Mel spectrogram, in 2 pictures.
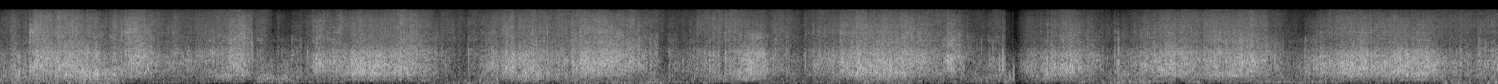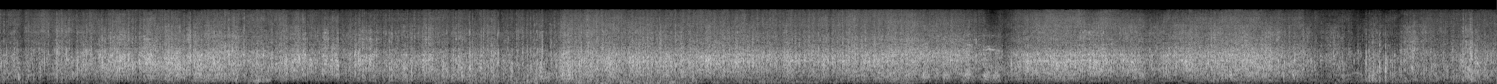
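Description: Wind rushes loudly past the microphone.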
